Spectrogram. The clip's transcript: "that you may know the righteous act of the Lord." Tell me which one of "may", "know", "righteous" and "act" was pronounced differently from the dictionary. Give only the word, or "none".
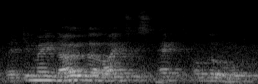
righteous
